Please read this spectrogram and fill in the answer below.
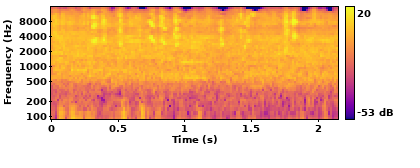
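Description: A basketball being dribbled on a hardwood court over steady arena crowd noise, with a few short high sneaker squeaks.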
